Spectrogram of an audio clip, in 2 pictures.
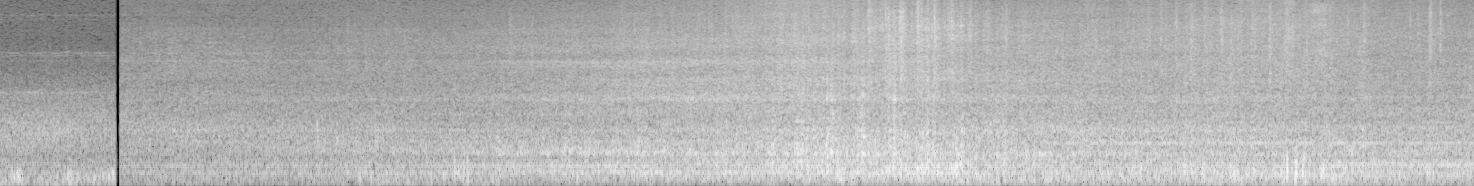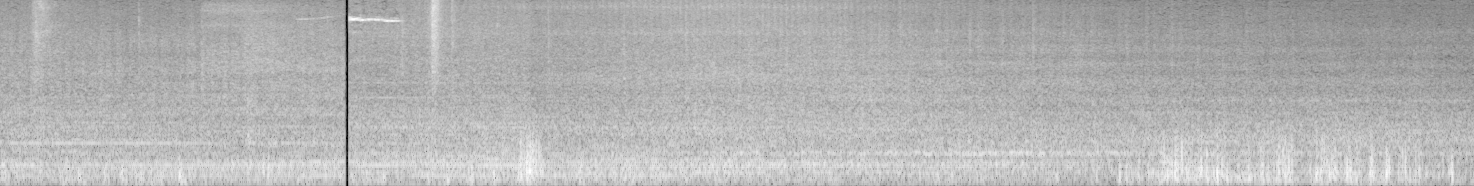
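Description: Northern Rail diesel multiple unit running along the line beside the platform. Engine and wheel noise build over several seconds to a steady drone, and uneven clattering comes near the end.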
